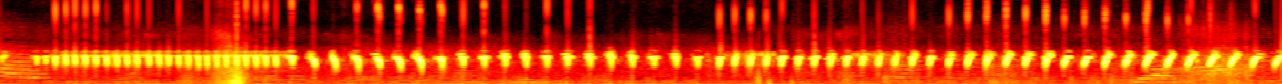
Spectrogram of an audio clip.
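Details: White-rumped shama of the Medan type, singing to lure other shamas into song: a sustained high buzzy rattle breaking into rapid even pulses, about eight per second, with a short sharp knock early on.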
